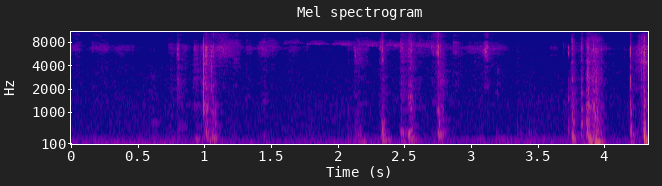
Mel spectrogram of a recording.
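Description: A knife scrapes and cuts a mushroom in short, crisp strokes.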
